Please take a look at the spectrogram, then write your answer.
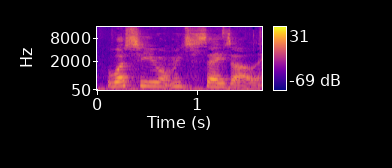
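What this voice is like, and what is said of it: Put-on English accent, fairly good. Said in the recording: “Try and do an English accent ... That's actually not too bad ... pretty good ... I just am mimicking you.”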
